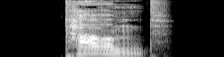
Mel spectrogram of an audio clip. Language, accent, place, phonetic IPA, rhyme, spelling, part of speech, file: German, Germany, Berlin, [taʁnt], -aʁnt, tarnt, verb, De-tarnt.ogg
- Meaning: inflection of tarnen: 1. third-person singular present 2. second-person plural present 3. plural imperative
